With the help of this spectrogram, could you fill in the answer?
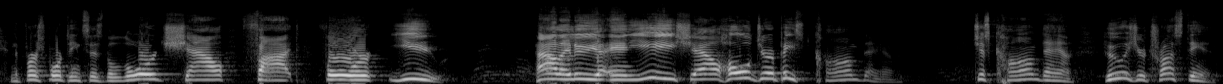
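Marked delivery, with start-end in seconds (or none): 1.0-4.4 slow, loud booming proclamation; booming preacher proclamation; proclaiming. Acted. Preacher proclaiming scripture verse. 5.3-8.0 loud, higher praise cry; fervent loud hallelujah; fervent exclaim. Real, not acted. Preacher exclaiming during scripture. 8.1-10.8 soft, slow calming words; soft reassuring calm down; soothing. Acted. Preacher soothing the fearful.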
